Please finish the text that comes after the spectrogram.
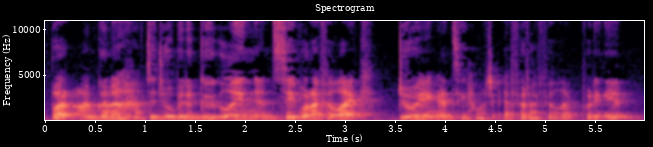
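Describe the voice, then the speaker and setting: A woman's voice: a little high, steady tone, a little fast, fairly bright tone, distant mic. A woman in her thirties with an Australian accent, chatting casually in a rambling way while cooking at home in her kitchen. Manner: rambling, chatty, thinking aloud with fillers. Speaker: vlogger. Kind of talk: casual cook-along vlog chat. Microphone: camera mic a few feet away. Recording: roomy kitchen echo, voice from off-mic.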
